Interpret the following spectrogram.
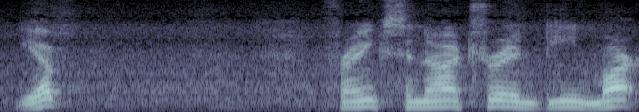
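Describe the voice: Speaking at a fairly slow pace, a man with a fairly high voice keeps his intonation fairly even.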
